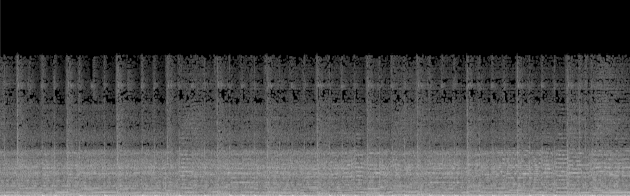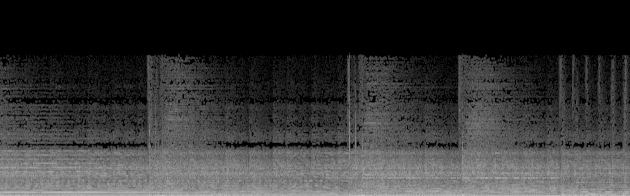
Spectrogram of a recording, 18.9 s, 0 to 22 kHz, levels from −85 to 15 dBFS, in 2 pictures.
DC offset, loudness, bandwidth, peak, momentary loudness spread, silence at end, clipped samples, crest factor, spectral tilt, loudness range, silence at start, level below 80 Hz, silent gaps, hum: under 0.1%; -14 LUFS; 16 kHz; -2 dBFS; 3 LU; 0 s; under 0.1%; 12 dB; -5 dB/octave; 2 LU; 0 s; -18 dBFS; none; none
